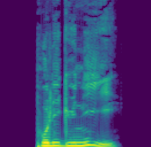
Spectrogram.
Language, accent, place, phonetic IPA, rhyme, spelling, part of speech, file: German, Germany, Berlin, [poliɡyˈniː], -iː, Polygynie, noun, De-Polygynie.ogg
- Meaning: polygyny (marriage with several wives)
